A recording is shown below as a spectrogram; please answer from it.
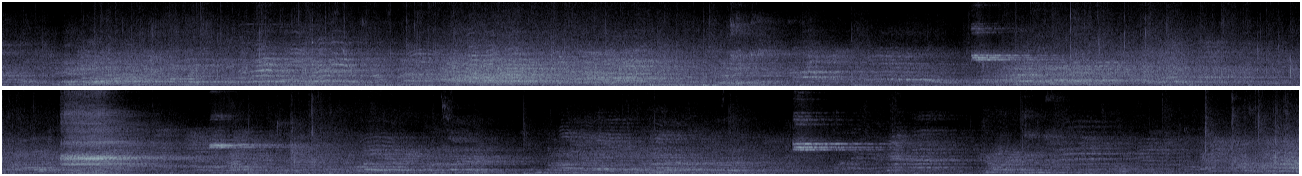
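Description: Youth basketball game on a hardwood gym court: the ball bouncing and sneakers squeaking among spectators' voices, with a hall echo. A sudden loud burst a little past halfway is the loudest sound.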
